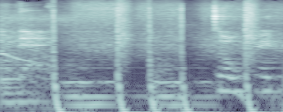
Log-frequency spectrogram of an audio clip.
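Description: Electronic dance music track from a DJ mix: a short falling sweep, then a deep bass line comes in about half a second in under regular, evenly spaced kick-drum hits.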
